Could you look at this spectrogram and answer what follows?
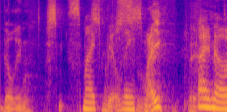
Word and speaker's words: Smythe: in is going to be 8:30 at the Smith Building. Smythe Building. Smythe? I know, it's spelled the same.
